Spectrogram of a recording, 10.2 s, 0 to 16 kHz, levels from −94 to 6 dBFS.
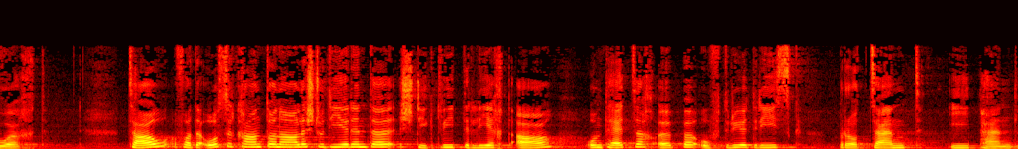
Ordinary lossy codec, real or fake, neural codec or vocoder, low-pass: MP3, 48 kbps; real; none; 14.4 kHz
